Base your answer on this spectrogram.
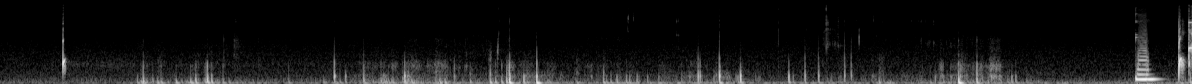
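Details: Tabby cat sleeping while listening to a person's stomach noises; irregular soft gurgles, pops and clicks from an adult's abdomen: active bowel sounds (borborygmi).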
